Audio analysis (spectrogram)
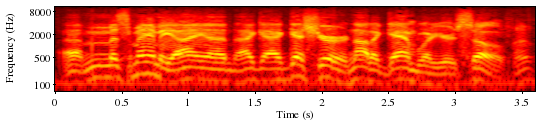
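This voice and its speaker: An actor playing a steady, shrewd frontier marshal in an old radio Western, plain-spoken and measured, with an American accent. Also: male voice, mid-range voice, low-quality recording. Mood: feigned casual. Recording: old radio recording with background music.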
